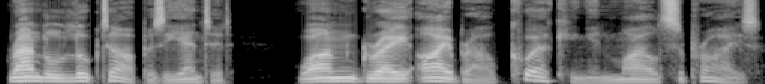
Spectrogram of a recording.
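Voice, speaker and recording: A man narrating scripted fiction as an audiobook reader, with measured, dramatic, expressive storytelling. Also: mid-range voice, no echo, clean studio sound.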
